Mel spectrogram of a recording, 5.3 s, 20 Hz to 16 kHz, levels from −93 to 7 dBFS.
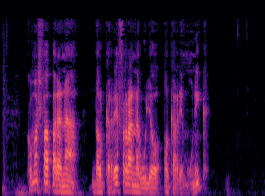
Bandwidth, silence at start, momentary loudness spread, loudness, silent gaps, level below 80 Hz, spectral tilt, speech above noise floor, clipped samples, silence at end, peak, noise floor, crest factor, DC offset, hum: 11.5 kHz; 0.4 s; 11 LU; -25 LUFS; none; -58 dBFS; -5.5 dB/octave; 52 dB; under 0.1%; 1.2 s; -2 dBFS; -76 dBFS; 24 dB; under 0.1%; none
